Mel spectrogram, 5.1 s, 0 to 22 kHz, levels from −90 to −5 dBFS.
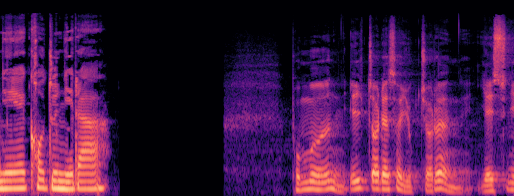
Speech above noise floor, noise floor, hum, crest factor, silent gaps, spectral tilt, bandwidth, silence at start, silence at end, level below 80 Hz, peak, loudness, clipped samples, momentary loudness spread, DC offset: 32 dB; -53 dBFS; none; 18 dB; 1.20-2.22 s; -5.5 dB/octave; 15.5 kHz; 0 s; 0 s; -58 dBFS; -6 dBFS; -22 LUFS; under 0.1%; 12 LU; under 0.1%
